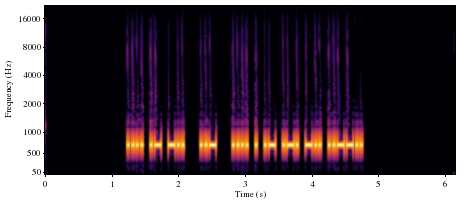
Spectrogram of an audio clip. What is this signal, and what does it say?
Morse code, heard as a keyed tone, about 34 wpm, 700 Hz. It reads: HAD U HEARD?
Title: Sentences from Top 400 Words and Abbreviations 35wpm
